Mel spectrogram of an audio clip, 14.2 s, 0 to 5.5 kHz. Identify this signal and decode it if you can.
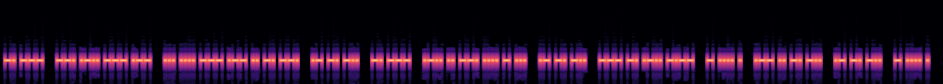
Morse code, heard as a keyed tone, about 40 wpm, 600 Hz. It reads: NO GLOW SHOWING AND NO LIGHTS AND ONLY THE WIND AND THE
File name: the old man and the sea 2 40wpm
